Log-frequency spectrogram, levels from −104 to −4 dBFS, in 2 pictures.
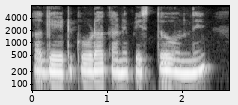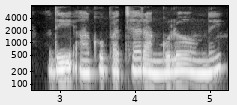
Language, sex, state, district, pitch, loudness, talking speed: Telugu, female, Telangana, Mahabubabad, 195 Hz, -15 LUFS, 105 wpm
